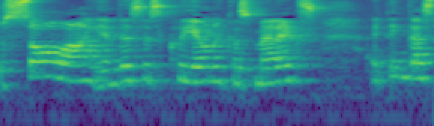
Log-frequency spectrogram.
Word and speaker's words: Clionadh: I know it's spelled with a DH in the end, and that really trips me up because I don't know how to pronounce that. But I think it's Clionadh, and I have the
